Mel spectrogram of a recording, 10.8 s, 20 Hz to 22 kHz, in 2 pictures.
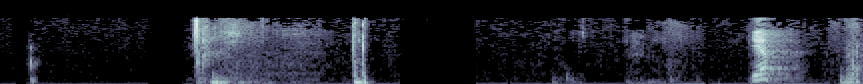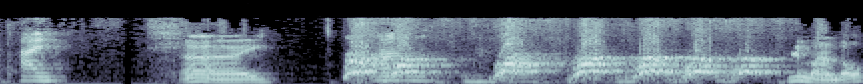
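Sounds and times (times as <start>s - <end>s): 
speech: 4.7s - 5.9s, 6.5s - 10.7s
dog barking loudly with harsh strained barks: 7.5s - 10.7s.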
